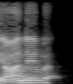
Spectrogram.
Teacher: It appears like we are not pausing between Yan and Eva. Okay? And we are not pausing because there is a Sandhi.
